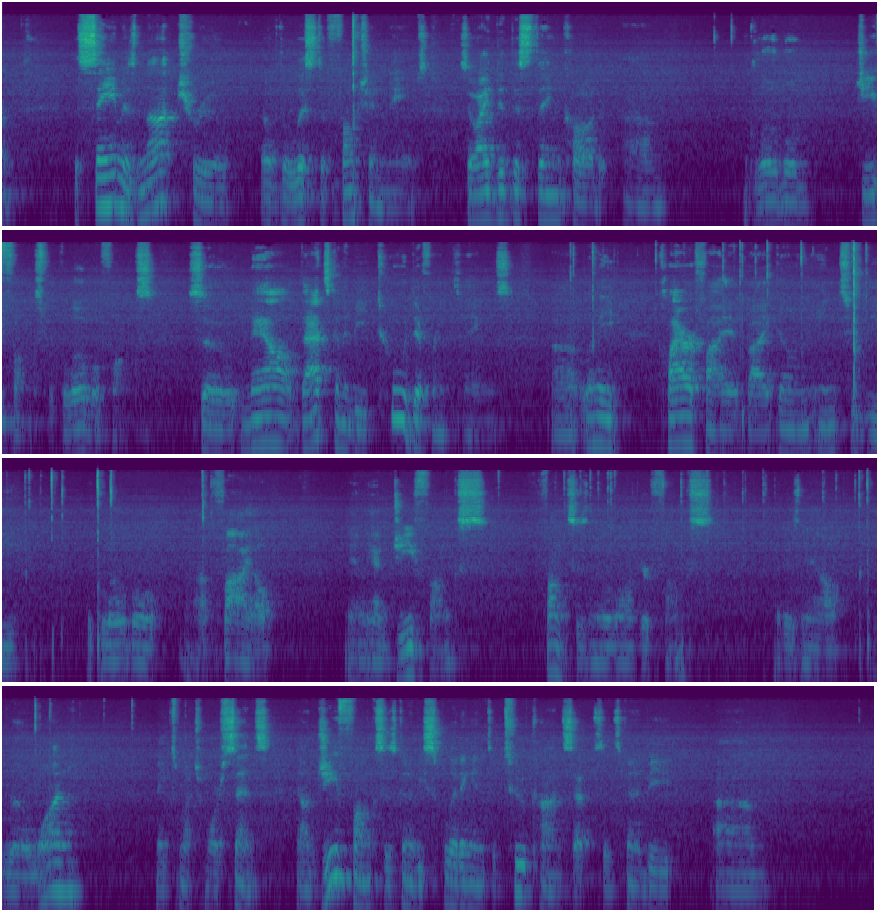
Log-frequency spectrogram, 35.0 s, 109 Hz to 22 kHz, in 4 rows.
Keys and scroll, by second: 3.5 Return, 14.6 shift+;, 15.9-18.3 typing, 19.5 Return, 21.2 Down, 22.5 Up, 22.9 Right, 24.3 i, 24.5 BackSpace, 25.6-27.0 typing, 27.1 Down, 27.5 Right.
